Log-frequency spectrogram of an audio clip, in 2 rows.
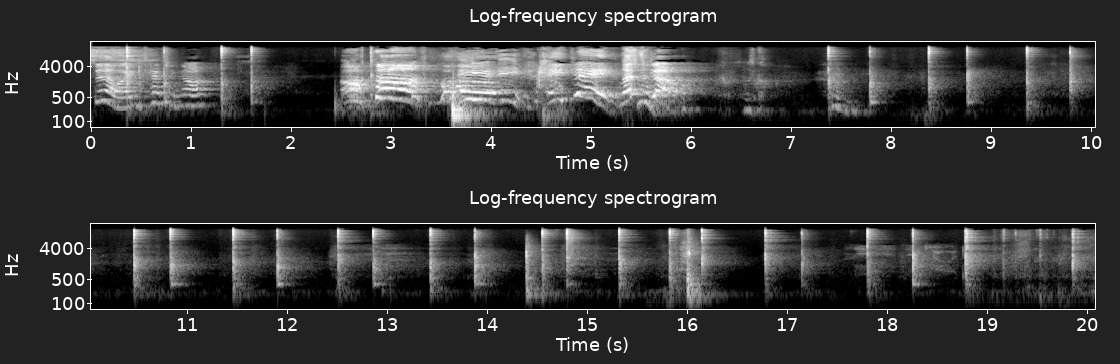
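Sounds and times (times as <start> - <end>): ping-pong ball hitting paddles: 7.4 - 20.0.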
